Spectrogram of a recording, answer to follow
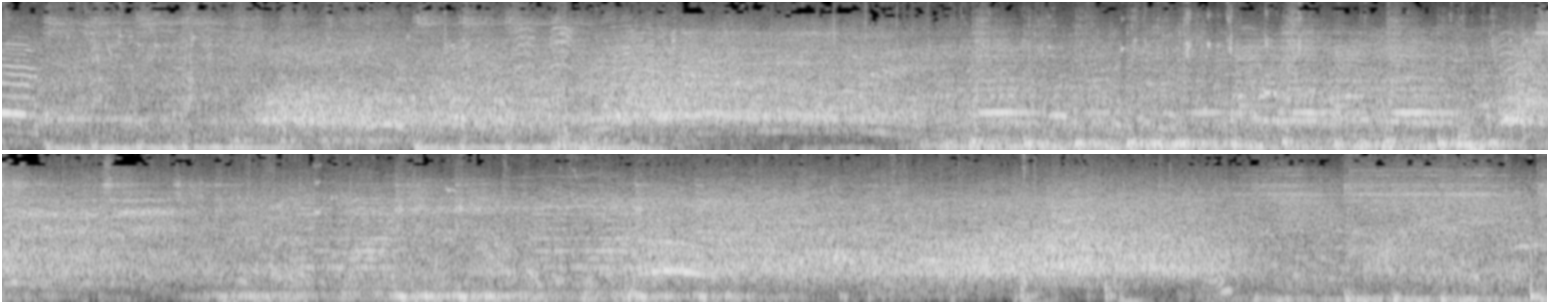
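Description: Basketball game play in an arena: a steady crowd din, with the ball bouncing on the court.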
